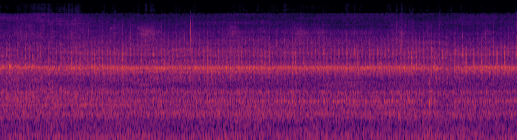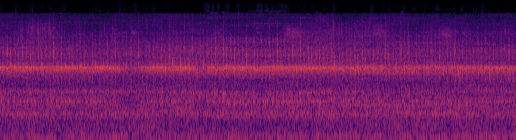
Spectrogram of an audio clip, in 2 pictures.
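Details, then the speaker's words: Intraoral digital scanner running while taking a digital scan of a new patient's teeth during a dental check-up: constant high-pitched whine with steady fan hum. "cool going take a digital scan of your teeth then Victoria is going to take you through and do a full OPG to have a look at your Jo joints and stuff as well"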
